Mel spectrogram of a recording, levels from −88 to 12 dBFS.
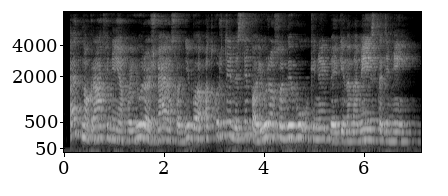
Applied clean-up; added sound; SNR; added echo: none; none; none; reverberation time 0.9 s.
